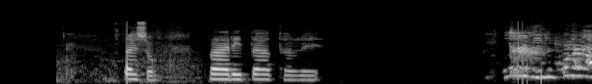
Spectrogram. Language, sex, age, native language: Icelandic, female, 50-59, Icelandic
